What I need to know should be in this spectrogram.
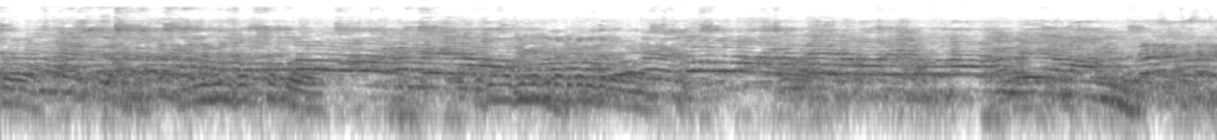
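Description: A crowd of men and women chatter loudly nearby.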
